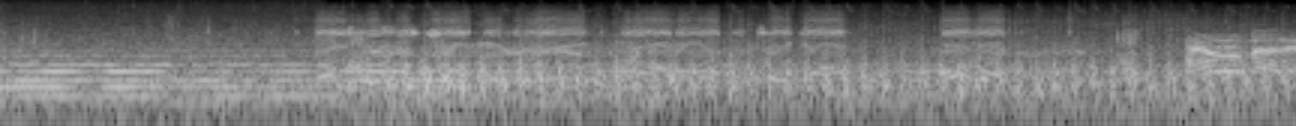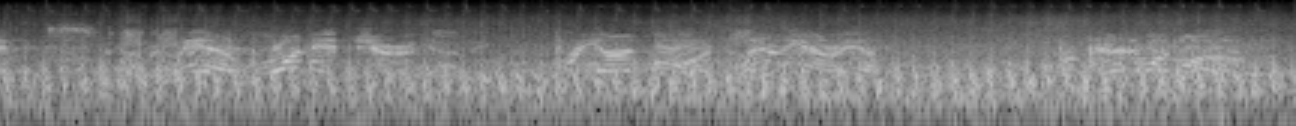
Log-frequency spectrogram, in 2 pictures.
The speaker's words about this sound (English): The chopper flies low over the river.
